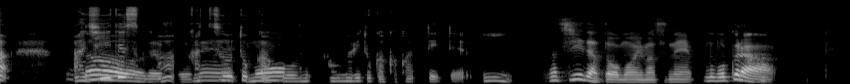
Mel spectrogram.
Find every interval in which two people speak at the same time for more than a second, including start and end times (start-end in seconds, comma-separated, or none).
0.8-2.9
